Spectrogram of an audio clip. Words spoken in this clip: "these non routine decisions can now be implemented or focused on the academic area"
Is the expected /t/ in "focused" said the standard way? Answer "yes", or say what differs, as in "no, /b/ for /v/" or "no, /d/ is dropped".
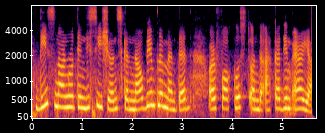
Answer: yes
